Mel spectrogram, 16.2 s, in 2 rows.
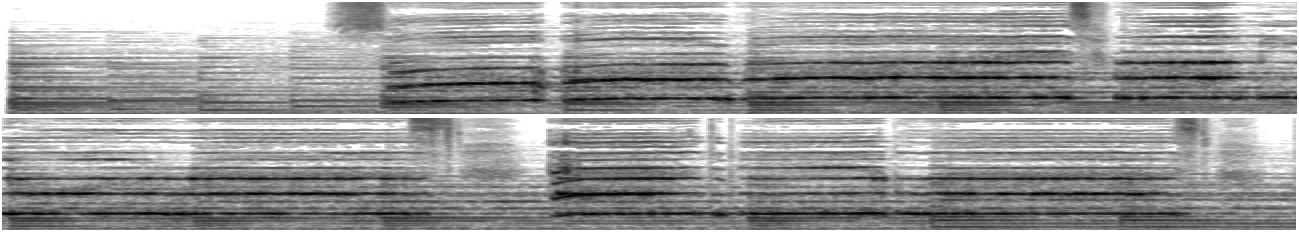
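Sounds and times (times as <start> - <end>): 
soprano singing choir parts: 2.0 - 16.1.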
